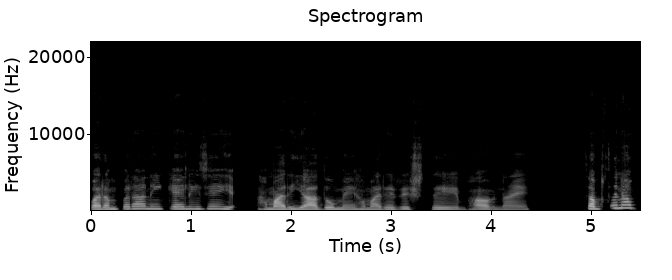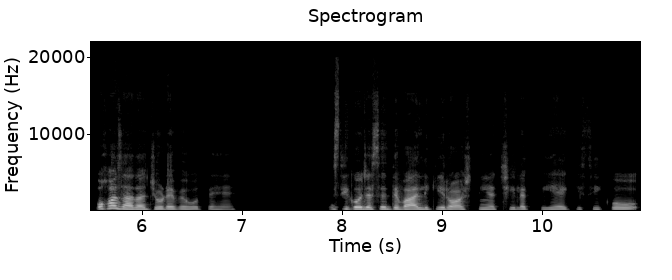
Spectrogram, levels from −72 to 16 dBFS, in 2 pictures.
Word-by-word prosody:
परंपरा 230 +7 0
नहीं 285 -1 -6
कह 270 -1 -3
लीजिए 275 +1 -8
य 240 -4 -5 0.3
हमारी 210 +2 +1
यादों 205 +1 +1
में 210 -1 -8
हमारे 200 -1 -7
रिश्ते, 190 +1 -9
भावनाएँ, 175 +1 -7 0.6
सबसे 300 +5 +2
ना 395 +1 +1
बहुत 330 +5 +7
ज़्यादा 220 -6 +6
जुड़े 180 -2 0
हुए 180 +1 -5
होते 175 0 -9
हैं। 175 -1 -16 0.8
किसी 235 +1 -11
को 235 +1 +7
जैसे 230 +1 +2
दिवाली 195 -2 +5
की 215 +1 -3
रोशनी 185 +1 0
अच्छी 190 +2 -9
लगती 185 0 -7
है, 185 0 -4
किसी 190 +2 -17
को 195 -1 -3
200 Hz, 165 wpm, -22 LUFS, 185-230 Hz, 0.8 s, बहुत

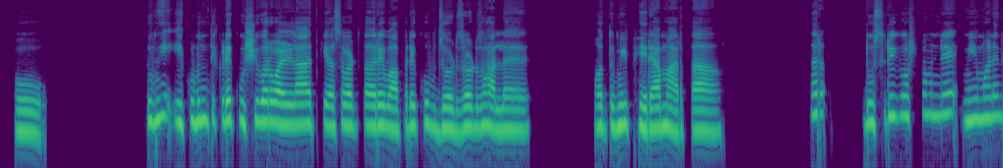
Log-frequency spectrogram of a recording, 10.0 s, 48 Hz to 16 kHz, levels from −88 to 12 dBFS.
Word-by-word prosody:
हो, 170 -3 -1 1.0
तुम्ही 250 +4 +2
इकडून-तिकडे 245 +2 +2
कुशीवर 240 0 +2
वळलात, 220 -1 +4
की 225 - -3
असं 200 +1 -1
वाटतं 210 0 0
अरे 210 +1 +4
बापरे 200 +1 +1
खूप 225 0 -2
जड-जड 190 +1 +1
झालंय, 185 -3 0 0.7
मग 200 0 0
तुम्ही 205 +1 +3
फेऱ्या 195 -1 +3
मारता. 180 -3 +1 1.1
तर 310 +1 -1 0.4
दुसरी 230 +6 0
गोष्ट 290 +2 -4
म्हणजे 305 +1 -2
मी 250 +1 +1
म्हणेन 275 +2 0
215 Hz, 140 wpm, -21 LUFS, 195-245 Hz, 1.1 s, वळलात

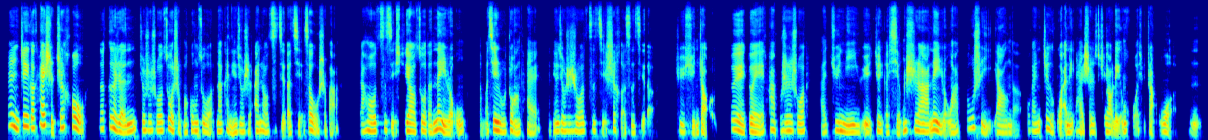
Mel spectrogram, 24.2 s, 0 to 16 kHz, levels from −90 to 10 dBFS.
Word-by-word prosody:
那 285 0 +3
你 230 - +7
这 265 +5 +5
个 225 -2 +4
开 280 +4 +6
始 285 - +4
之 235 - +1
后， 240 -7 +4 0.2
那 205 +1 -5
个 225 +1 +3
人 165 +4 +3
就 180 - -2
是 175 -1 -3
说 175 -1 0
做 180 +2 +1
什 170 - -3
么 145 - -6
工 170 +2 0
作， 160 -4 -3
那 165 -1 -1
肯 175 0 -6
定 130 +4 -1
就 155 0 -3
是 155 - -3
按 175 0 -1
照 160 -4 -2
自 190 - -6
己 155 - -4
的 - - -2
节 - - -3
奏 - - +1
是 - - -2
吧， - - -9 0.4
然 155 +2 -7
后 170 -2 +3
自 165 +2 -8
己 180 - -3
需 175 - -2
要 165 -2 +5
做 160 +1 -1
的 140 -2 -4
内 185 0 +6
容 125 -2 -1 0.3
怎 - - -18
么 - - -10
进 185 +2 +8
入 150 -3 +3
状 155 -7 -1
态， 205 +5 -7
肯 - - -22
定 165 0 -1
就 165 -1 -1
是 160 - -1
说 165 -1 0
自 170 +1 -8
己 165 +1 -6
适 175 +3 -3
合 190 - -7
自 145 -3 -6
己 140 +1 -9
地 340 +1 -12 0.4
去 155 -4 -5
寻 150 -1 -4
找 - - +2 0.5
对， 180 -8 +4
对， 145 -2 +1
它 195 -1 -2
不 175 -1 -18
是 175 0 +1
说 165 -2 -1 0.3
还 135 +2 -9
拘 180 +3 -2
泥 145 -3 +3
于 145 +2 -1
这 170 -2 -1
个 135 -5 -8
形 155 +3 -3
式 185 +1 +1
啊， 165 -3 +4
内 185 -4 +6
容 140 - -4
啊， 135 +6 -4
都 220 +2 -5
是 180 -9 -2
一 130 - -5
样 140 -2 -3
的， - - -18
我 175 - -18
感 165 -1 -6
觉 - - -4
这 225 - -1
个 175 - -2
管 145 - -1
理 145 - -3
还 155 - -4
是 150 +1 +1
需 155 - -6
要 145 - +1
灵 160 - -1
活 - - -16
去 - - -14
掌 - - -2
握， - - -3 0.4
嗯。 310 0 -8
170 Hz, 260 characters per minute, -23 LUFS, 150-185 Hz, 0.5 s, 进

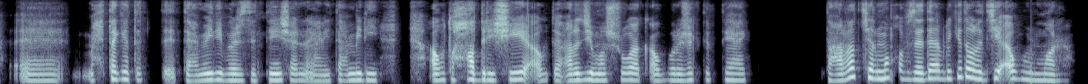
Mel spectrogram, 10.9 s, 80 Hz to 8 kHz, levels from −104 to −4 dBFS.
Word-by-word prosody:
آآ، 170 0 -5 0.2
محتاجة 210 -7 0
تت 180 -1 -10 0.2
تعملي 175 +4 +1 0.2
presentation 180 +2 0
يعني 160 -2 -4
تعملي 180 +1 -2 0.5
أو 175 +1 +5
تحاضري 190 -1 +3
شئ 195 +2 +6
أو 165 - -1
تعرضي 180 +2 0
مشروعِك 180 0 0
أو 165 +1 -2
project 180 +2 -4
بتاعِك، 180 -1 -5 0.8
اتعرضتِ 250 +10 +1
لموقف 230 0 0
زي 200 -1 +3
ده 225 +2 +3
قبل 220 0 -1
كده 265 +3 +3
والّا 220 -4 +4
دي 205 +4 +2
أول 205 -3 0
مَرّة؟ 175 -2 -5
185 Hz, 145 wpm, -24 LUFS, 175-200 Hz, 0.8 s, شئ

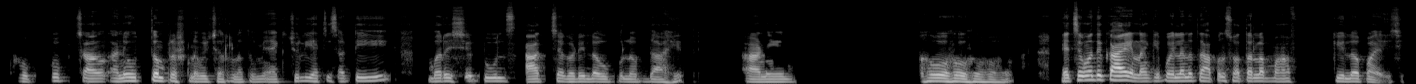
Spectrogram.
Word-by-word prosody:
खूप-खूप 150 +4 -7
छान 135 0 +1
आणि 145 +3 +2
उत्तम 165 +1 +4
प्रश्न 150 - -2
विचारला 125 -2 -4
तुम्ही. 125 +1 -6
ॲक्चुअली 120 +7 -6
ह्याच्यासाठी 160 +5 -2 0.4
बरेचसे 145 -1 -1
टूल्स 150 -2 -1 0.2
आजच्या 130 +2 -3
घडीला 130 0 0
उपलब्ध 125 0 -6
आहेत 115 -3 -5 0.6
आणि 120 +1 +1 1.4
हो, 150 +3 +2
हो, 135 -1 +4
हो, 125 +1 0
हो, 115 0 -2
हो. 110 +1 -7 0.5
याच्यामध्ये 200 +8 +5
काय 200 -1 +10
आहे 185 - +7
ना, 145 0 +1
की 150 +2 -5
पहिल्यांदा 160 +1 +2
तर - - +2
आपण 150 - -1
स्वतःला 155 0 +1
माफ 140 -1 -4 0.4
केलं 140 -2 +1
पाहिजे. 125 -4 -6
140 Hz, 140 wpm, -25 LUFS, 125-155 Hz, 1.4 s, काय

